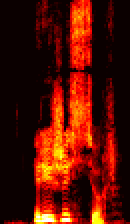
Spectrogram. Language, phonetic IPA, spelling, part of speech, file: Russian, [rʲɪʐɨˈsʲɵr], режиссёр, noun, Ru-режиссёр.ogg
- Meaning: director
